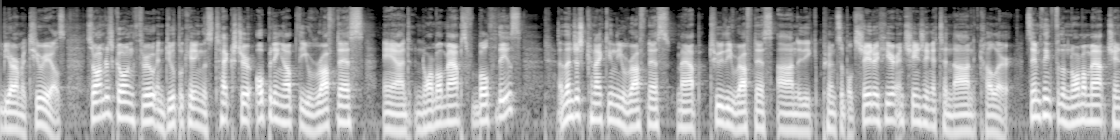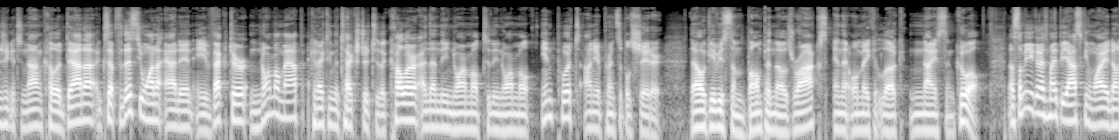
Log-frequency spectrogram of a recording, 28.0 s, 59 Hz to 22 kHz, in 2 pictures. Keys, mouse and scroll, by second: 0.2 middle click, 0.7 click, 1.6 shift+d, 3.0 click, 9.6 middle click, 10.3 middle click, 11.2 click, 12.7 click, 13.9 click, 15.3 shift+a, 18.2 click, 19.6 click, 20.9 middle click, 22.2 scroll up 2, 23.1 shift+middle click, 23.9 scroll down 1, 24.2 shift+middle click, 27.0 click, 27.3 1.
